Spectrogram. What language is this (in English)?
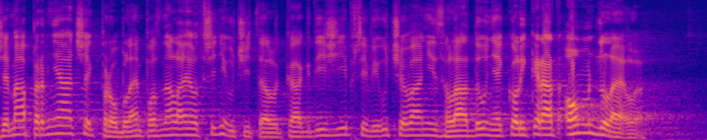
Czech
